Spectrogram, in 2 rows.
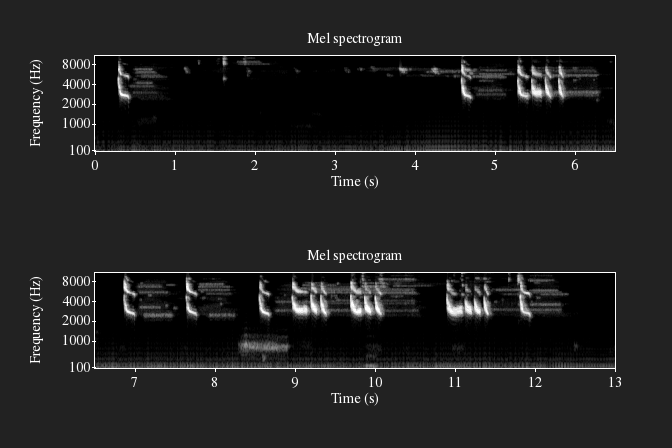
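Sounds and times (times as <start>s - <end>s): bird calling high sliding notes: 5.3s - 5.9s, 7.7s - 10.2s, 10.9s - 12.1s.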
